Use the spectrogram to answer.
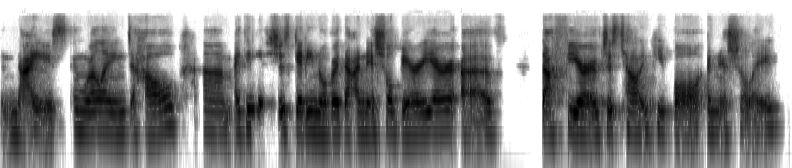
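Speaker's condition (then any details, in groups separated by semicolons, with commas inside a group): Profound deafness, cochlear implant, congenital profound; born profoundly deaf, cochlear implant user, sister same condition, mainstream schooling; uses cochlear implant, no hearing without it, implant not waterproof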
